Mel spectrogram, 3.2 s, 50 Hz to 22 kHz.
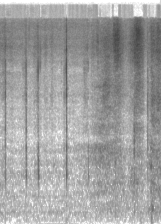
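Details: Sharp light metallic clicks at uneven intervals as a Roberts R900 transistor radio is tilted: a loose screw rolling inside the case.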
